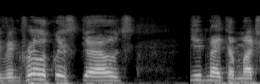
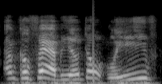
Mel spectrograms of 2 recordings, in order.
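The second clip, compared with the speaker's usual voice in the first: pleading call; 9 semitones higher than usual. Acted. Pleading as puppet leaves.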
